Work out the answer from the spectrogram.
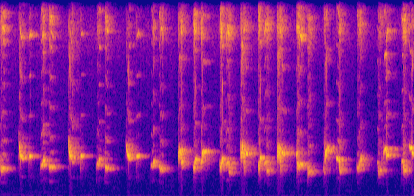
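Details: Sooty-headed bulbul song used as a lure: a steady stream of short bubbly whistled notes, each dipping in pitch, about three per second with no gaps, loud and clear.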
